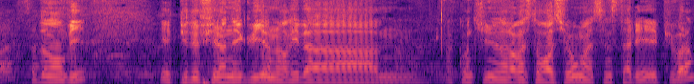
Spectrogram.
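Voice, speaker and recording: Music plays behind a man speaking very fast at a medium pitch. His pitch variation is ordinary, and he takes long, frequent pauses. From France, Lozère (southern Massif Central). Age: 30s. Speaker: bar owner. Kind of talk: interview.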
